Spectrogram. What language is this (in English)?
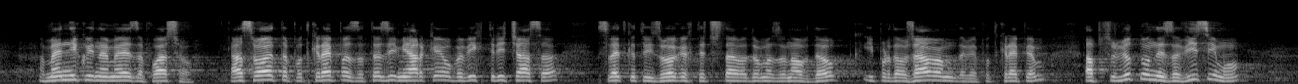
Bulgarian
